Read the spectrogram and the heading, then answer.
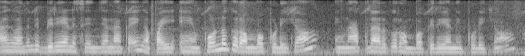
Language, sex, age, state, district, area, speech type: Tamil, female, 45-60, Tamil Nadu, Kallakurichi, urban, spontaneous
